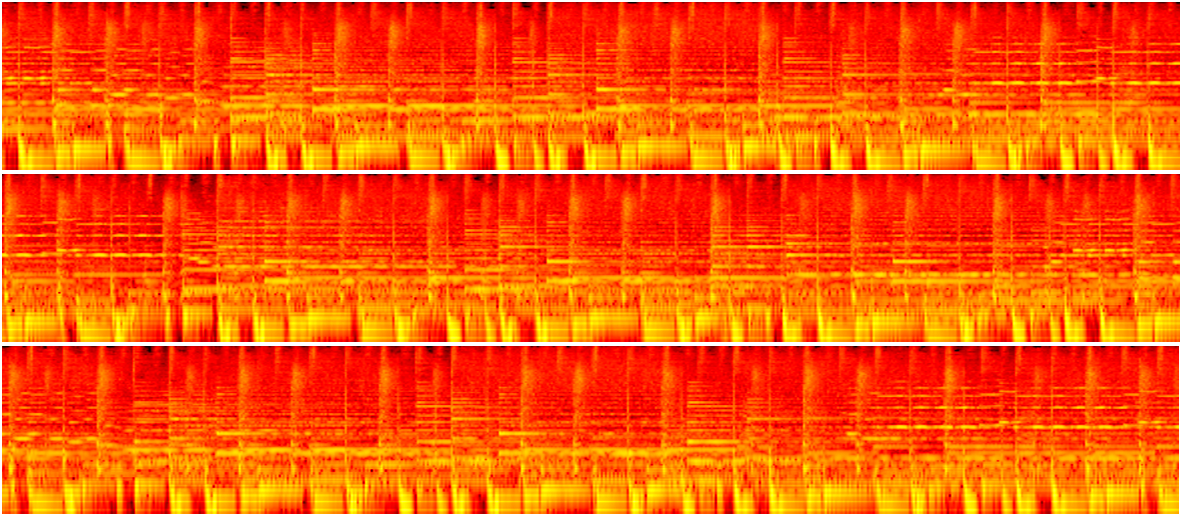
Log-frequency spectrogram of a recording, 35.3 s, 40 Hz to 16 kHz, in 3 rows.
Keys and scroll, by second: 20.7 space, 29.0 Delete, 30.2 ctrl+j, 31.4 Delete, 33.2 Return.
